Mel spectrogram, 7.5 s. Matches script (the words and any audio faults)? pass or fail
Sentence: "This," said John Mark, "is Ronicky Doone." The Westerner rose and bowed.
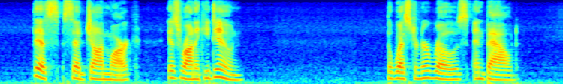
pass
